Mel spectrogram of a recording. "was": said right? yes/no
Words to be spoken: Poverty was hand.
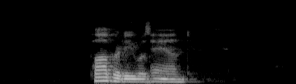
yes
